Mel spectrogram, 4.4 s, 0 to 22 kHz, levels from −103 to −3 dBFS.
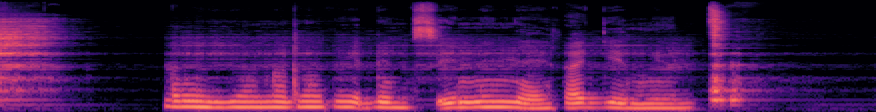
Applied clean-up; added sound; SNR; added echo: neural mask model RNNoise.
